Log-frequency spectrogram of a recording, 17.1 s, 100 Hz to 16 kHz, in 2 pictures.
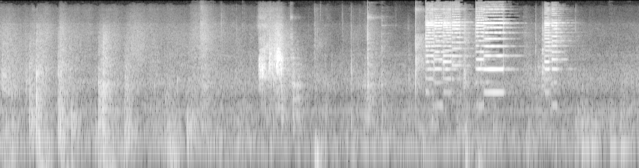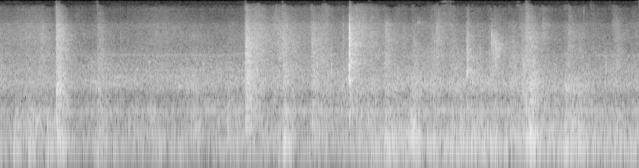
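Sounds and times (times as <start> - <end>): drone motor startup beeps: 5.7 - 7.7.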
